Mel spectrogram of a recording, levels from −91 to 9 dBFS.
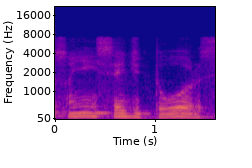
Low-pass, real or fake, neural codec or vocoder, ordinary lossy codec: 7.2 kHz; real; none; none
